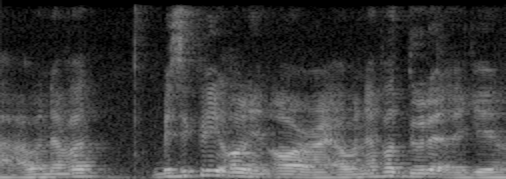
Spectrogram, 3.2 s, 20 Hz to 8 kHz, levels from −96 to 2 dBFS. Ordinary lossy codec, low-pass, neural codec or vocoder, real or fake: none; none; none; real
